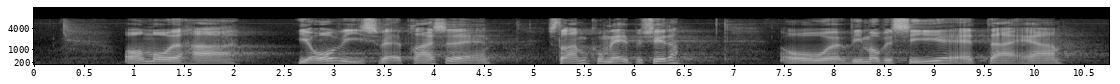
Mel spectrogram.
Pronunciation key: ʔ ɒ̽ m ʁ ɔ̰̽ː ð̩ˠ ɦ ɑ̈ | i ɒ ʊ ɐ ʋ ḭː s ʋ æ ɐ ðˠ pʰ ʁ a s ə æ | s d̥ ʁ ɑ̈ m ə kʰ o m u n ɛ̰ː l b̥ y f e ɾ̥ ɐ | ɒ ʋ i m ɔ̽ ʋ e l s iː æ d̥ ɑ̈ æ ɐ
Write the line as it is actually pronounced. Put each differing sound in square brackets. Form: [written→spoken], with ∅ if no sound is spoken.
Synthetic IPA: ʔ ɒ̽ m ʁ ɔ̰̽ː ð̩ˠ ɦ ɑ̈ | i ɒ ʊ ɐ ʋ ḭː s ʋ æ ɐ ðˠ pʰ ʁ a s ə æ | s d̥ ʁ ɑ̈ m ə kʰ o m u n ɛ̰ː l b̥ y [f→ɕ] e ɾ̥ ɐ | ɒ ʋ i m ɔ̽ ʋ e l s iː æ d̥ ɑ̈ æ ɐ

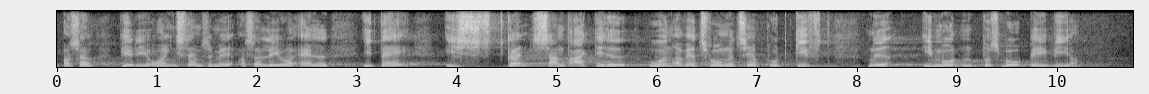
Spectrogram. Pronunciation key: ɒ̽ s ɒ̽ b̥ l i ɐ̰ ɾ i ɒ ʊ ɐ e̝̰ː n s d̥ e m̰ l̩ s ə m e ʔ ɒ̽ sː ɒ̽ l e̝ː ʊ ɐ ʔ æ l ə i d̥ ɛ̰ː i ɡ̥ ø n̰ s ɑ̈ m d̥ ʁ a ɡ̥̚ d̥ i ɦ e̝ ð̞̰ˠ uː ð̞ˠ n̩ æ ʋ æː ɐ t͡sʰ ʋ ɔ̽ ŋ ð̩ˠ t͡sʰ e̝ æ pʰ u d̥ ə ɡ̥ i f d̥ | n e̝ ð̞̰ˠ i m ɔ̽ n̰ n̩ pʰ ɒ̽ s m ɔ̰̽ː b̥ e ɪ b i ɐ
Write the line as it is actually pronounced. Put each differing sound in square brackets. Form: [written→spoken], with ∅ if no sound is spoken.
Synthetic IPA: ɒ̽ s ɒ̽ b̥ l i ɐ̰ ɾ i ɒ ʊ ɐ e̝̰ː n s d̥ e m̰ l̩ s ə m e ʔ ɒ̽ [sː→s] ɒ̽ l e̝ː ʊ ɐ ʔ æ l ə i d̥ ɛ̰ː i ɡ̥ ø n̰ s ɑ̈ m d̥ ʁ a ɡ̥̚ d̥ i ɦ e̝ ð̞̰ˠ uː ð̞ˠ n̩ æ ʋ æː ɐ t͡sʰ ʋ ɔ̽ ŋ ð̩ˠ t͡sʰ e̝ æ pʰ u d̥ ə ɡ̥ i f d̥ | n e̝ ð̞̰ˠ i m ɔ̽ n̰ n̩ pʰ ɒ̽ s m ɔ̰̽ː b̥ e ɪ b i ɐ

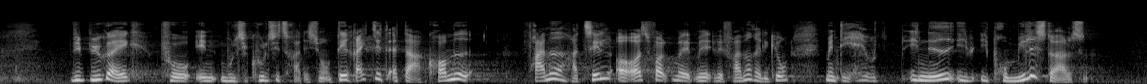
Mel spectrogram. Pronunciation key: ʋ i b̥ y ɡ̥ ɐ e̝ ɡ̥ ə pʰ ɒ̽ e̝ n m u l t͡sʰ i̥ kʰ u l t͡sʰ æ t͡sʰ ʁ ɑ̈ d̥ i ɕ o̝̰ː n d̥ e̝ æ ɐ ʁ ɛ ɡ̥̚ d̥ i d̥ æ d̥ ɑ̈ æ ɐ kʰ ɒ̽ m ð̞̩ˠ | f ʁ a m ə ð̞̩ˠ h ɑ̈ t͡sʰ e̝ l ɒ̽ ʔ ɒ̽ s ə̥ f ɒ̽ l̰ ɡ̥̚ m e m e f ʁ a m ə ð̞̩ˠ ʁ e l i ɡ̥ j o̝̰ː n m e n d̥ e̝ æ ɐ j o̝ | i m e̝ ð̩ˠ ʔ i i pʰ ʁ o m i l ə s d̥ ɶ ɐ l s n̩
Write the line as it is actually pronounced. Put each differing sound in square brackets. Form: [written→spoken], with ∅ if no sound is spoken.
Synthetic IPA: ʋ i b̥ y ɡ̥ ɐ e̝ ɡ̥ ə pʰ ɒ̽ e̝ n m u l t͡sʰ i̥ kʰ u l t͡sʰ [æ→i] t͡sʰ ʁ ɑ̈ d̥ i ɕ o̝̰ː n d̥ e̝ æ ɐ ʁ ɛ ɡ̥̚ d̥ i d̥ æ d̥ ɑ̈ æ ɐ kʰ ɒ̽ m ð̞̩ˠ | f ʁ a m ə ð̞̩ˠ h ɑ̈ t͡sʰ e̝ l ɒ̽ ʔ ɒ̽ s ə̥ f ɒ̽ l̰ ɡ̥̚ m e m e f ʁ a m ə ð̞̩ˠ ʁ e l i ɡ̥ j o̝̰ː n m e n d̥ e̝ æ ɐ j o̝ | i [m→n] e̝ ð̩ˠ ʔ i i pʰ ʁ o m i l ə s d̥ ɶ ɐ l s n̩

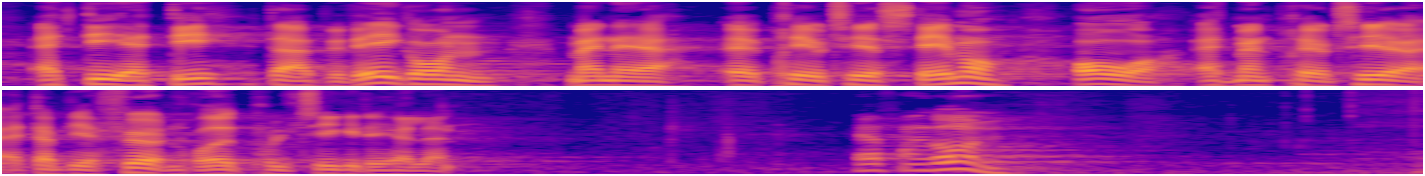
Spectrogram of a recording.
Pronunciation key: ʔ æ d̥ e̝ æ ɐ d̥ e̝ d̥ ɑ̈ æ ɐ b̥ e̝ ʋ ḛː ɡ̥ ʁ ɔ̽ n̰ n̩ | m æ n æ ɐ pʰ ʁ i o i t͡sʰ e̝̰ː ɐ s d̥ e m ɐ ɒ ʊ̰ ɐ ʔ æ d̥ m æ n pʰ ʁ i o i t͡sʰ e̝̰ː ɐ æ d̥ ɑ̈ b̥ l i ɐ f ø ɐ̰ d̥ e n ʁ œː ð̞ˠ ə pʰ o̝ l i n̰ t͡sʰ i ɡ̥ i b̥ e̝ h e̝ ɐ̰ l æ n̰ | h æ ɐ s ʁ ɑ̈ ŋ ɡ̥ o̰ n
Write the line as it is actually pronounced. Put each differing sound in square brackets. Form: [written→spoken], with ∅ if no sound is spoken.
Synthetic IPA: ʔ æ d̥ e̝ æ ɐ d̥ e̝ d̥ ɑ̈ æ ɐ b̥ e̝ ʋ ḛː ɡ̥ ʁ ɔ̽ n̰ n̩ | m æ n æ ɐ pʰ ʁ i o i t͡sʰ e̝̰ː ɐ s d̥ e m ɐ ɒ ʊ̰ ɐ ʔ æ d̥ m æ n pʰ ʁ i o i t͡sʰ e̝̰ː ɐ æ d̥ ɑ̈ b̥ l i ɐ f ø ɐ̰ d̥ e n ʁ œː ð̞ˠ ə pʰ o̝ l i [n̰→∅] t͡sʰ i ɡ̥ i [b̥→d̥] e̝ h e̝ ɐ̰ l æ n̰ | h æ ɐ [s→f] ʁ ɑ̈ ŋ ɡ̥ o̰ n

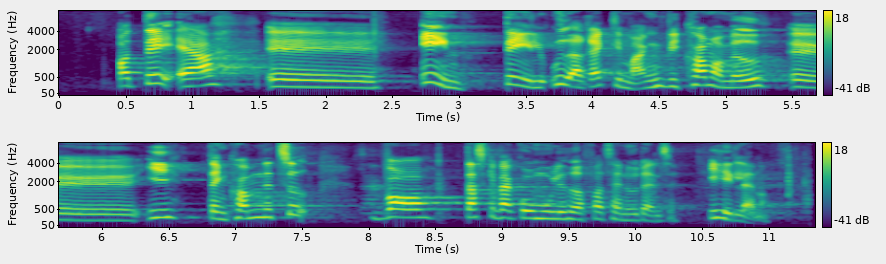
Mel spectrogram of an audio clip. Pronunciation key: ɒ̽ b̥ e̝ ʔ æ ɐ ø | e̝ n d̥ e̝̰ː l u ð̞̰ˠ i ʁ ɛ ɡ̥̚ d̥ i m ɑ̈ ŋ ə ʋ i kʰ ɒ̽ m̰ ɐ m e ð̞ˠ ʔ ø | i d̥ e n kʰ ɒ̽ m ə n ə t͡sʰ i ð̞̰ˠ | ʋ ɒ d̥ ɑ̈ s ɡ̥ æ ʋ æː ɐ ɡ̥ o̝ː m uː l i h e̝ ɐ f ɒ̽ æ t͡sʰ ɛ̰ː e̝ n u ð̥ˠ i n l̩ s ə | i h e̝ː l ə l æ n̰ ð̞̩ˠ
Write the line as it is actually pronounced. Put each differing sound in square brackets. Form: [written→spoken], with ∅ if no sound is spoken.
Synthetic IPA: ɒ̽ [b̥→d̥] e̝ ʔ æ ɐ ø | e̝ n d̥ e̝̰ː l u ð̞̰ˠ [i→æ] ʁ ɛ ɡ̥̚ d̥ i m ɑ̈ ŋ ə ʋ i kʰ ɒ̽ m̰ ɐ m e ð̞ˠ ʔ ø | i d̥ e n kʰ ɒ̽ m ə n ə t͡sʰ i ð̞̰ˠ | ʋ ɒ d̥ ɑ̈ s ɡ̥ æ ʋ æː ɐ ɡ̥ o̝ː m uː l i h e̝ ɐ f ɒ̽ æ t͡sʰ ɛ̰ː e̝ n u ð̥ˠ [i→æ] n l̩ s ə | i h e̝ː l ə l æ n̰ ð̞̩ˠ

